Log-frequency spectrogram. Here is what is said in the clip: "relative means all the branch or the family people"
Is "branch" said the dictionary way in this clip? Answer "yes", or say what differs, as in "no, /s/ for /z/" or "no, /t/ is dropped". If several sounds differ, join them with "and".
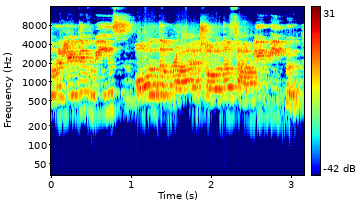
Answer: no, /n/ is dropped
